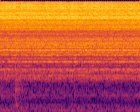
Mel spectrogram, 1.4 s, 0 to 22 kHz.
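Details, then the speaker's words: 79-year-old airplane engine abandoned over seven years, leak-down test on cylinder reading about 26 of 80 psi: steady loud hiss of air rushing out the crankcase; heavy leakage past piston rings. "That's usually rings. Hear how loud that is coming out of there? That means a whole bunch is leaking this way."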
